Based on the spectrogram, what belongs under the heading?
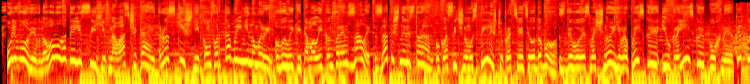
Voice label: ukrainian voiceover locutora ucrania, Ukrainian female voice over talent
